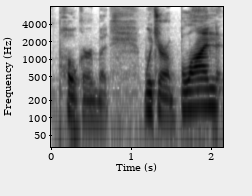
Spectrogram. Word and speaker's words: pulcher: Again, and I would say an alternate to this would be the Salmopoeus pulcher, or poulcher, I've heard it pronounced both, I believe it's poker, but which are a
